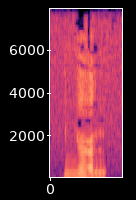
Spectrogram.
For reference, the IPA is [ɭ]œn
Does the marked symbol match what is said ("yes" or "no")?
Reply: no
